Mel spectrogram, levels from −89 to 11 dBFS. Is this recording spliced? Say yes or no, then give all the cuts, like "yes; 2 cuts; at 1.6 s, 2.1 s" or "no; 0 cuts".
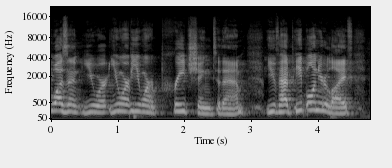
yes; 2 cuts; at 1.2 s, 3.2 s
